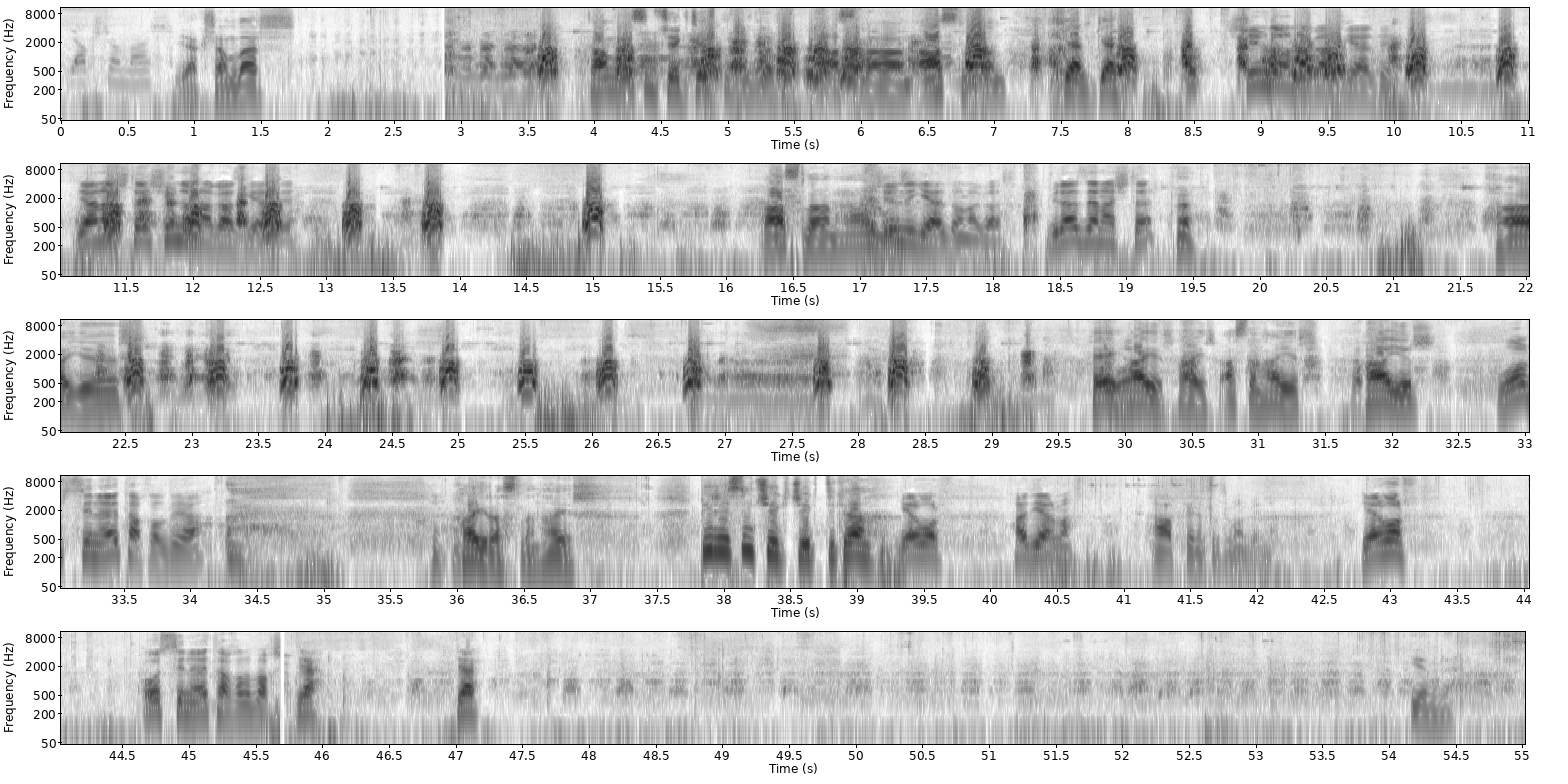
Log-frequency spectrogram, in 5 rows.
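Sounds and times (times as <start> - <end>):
dogs panting: 1.5 - 55.0
dog barking sharply: 3.5 - 13.9, 14.9 - 15.2, 22.3 - 26.9, 27.6 - 29.4.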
